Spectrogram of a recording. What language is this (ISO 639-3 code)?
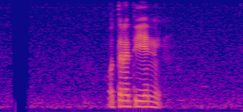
sin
